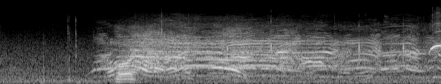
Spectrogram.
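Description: Several men shout and cheer loudly outdoors.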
